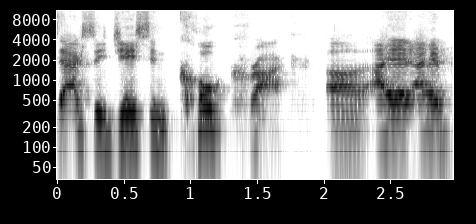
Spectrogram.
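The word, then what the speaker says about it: Kokrak: got wrong on friday's show it's actually jason ko croc uh i had i had pronounced would you say cockroach cockroach he does need to win and jordan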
